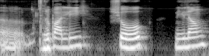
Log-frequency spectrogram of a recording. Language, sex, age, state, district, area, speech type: Punjabi, female, 60+, Punjab, Fazilka, rural, spontaneous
